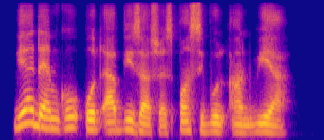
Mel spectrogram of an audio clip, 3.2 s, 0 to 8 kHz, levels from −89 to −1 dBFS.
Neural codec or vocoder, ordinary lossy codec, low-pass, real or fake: codec, 16 kHz, about 1 kbps, DyCAST, with the encoder's durations; none; 7.2 kHz; fake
